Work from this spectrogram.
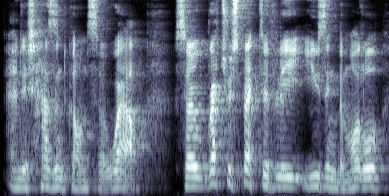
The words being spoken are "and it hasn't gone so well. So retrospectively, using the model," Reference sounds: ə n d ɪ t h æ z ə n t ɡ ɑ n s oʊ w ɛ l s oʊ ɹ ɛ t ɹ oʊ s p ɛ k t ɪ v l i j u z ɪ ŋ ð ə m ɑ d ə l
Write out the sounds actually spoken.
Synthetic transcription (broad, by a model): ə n ɪ t h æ z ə n ɡ ɑ n s oʊ w ɛ l s oʊ ɹ ɛ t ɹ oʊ s p ɛ k t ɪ v l i j u z ɪ ŋ ð ə m ɑ d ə l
